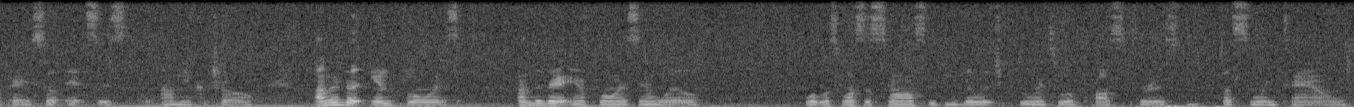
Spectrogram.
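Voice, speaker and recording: A man's voice: on the low side, moderate pace, background noise. A man streaming a horror visual novel, reading the narration and cracking loose, slangy jokes between lines. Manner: loose, joking asides with slang. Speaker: game streamer. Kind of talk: reading a visual novel aloud with casual commentary. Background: game music, rain and thunder.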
